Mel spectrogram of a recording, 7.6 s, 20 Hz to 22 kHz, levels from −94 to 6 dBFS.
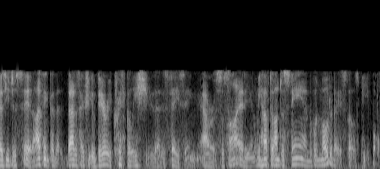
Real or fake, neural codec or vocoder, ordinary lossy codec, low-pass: real; none; AAC, 16 kbps; 7.2 kHz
